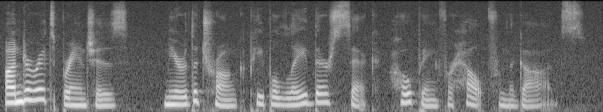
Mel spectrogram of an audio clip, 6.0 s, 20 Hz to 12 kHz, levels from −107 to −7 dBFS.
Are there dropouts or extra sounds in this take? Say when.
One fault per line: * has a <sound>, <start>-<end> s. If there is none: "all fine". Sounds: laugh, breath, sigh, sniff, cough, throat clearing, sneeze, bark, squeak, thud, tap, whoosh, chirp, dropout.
all fine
